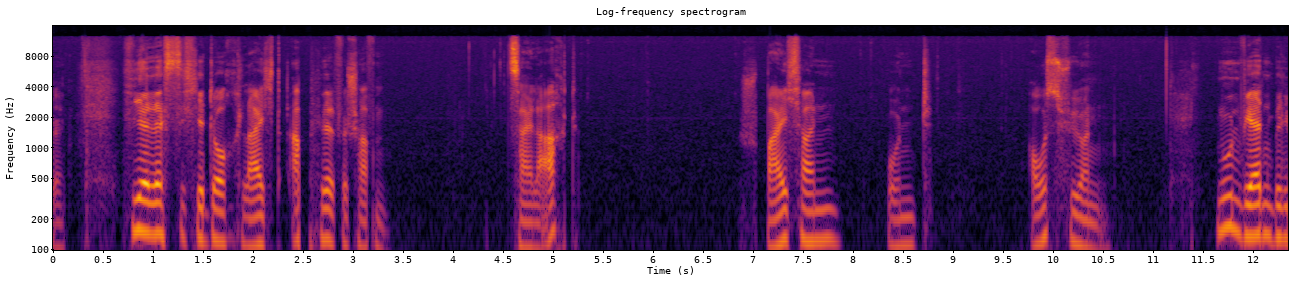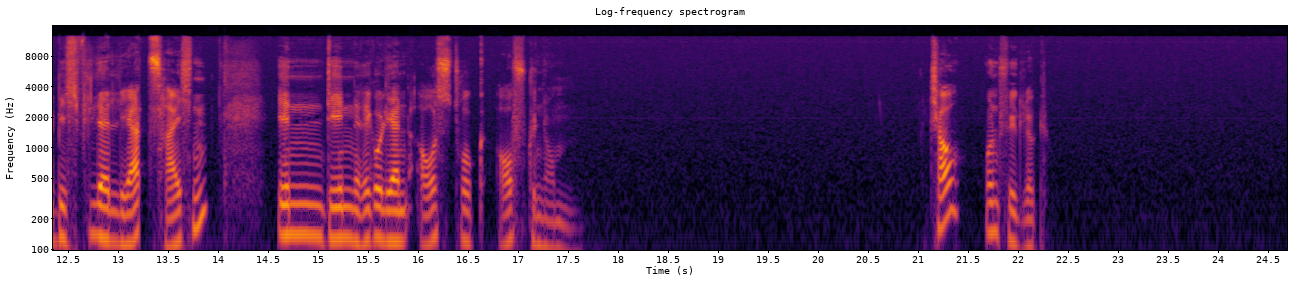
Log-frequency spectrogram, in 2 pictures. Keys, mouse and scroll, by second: 4.9 click, 5.6 Delete, 6.5 click, 7.6 click, 8.3 Up, 8.5 Return.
